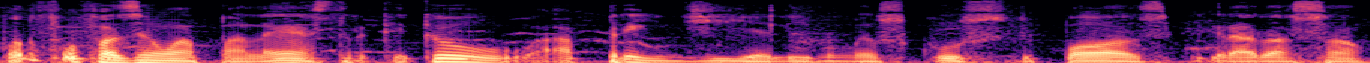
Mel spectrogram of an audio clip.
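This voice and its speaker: A man talks against noticeable background noise. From Brazil, Brasília. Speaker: tech entrepreneur. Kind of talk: interview. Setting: company office. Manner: frequent repetitions and hesitations.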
